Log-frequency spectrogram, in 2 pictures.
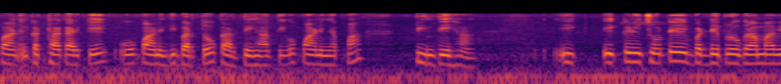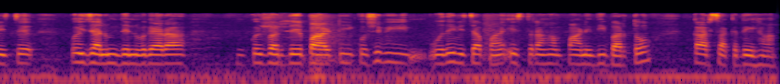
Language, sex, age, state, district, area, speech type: Punjabi, female, 45-60, Punjab, Ludhiana, urban, spontaneous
